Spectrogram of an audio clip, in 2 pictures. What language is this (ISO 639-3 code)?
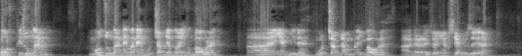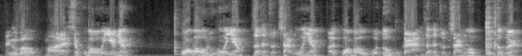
vie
